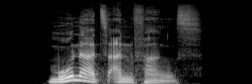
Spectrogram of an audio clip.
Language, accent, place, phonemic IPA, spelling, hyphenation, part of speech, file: German, Germany, Berlin, /ˈmoːnat͡sˌanfaŋs/, Monatsanfangs, Mo‧nats‧an‧fangs, noun, De-Monatsanfangs.ogg
- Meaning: genitive singular of Monatsanfang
